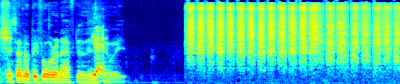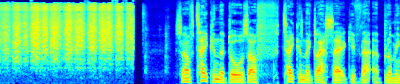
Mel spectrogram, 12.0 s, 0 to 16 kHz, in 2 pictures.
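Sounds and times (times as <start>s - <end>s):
hand scrubbing metal: 2.8s - 8.0s.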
